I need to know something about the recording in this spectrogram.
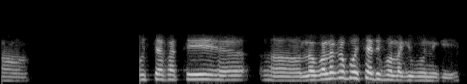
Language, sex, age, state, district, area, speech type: Assamese, female, 45-60, Assam, Morigaon, rural, conversation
